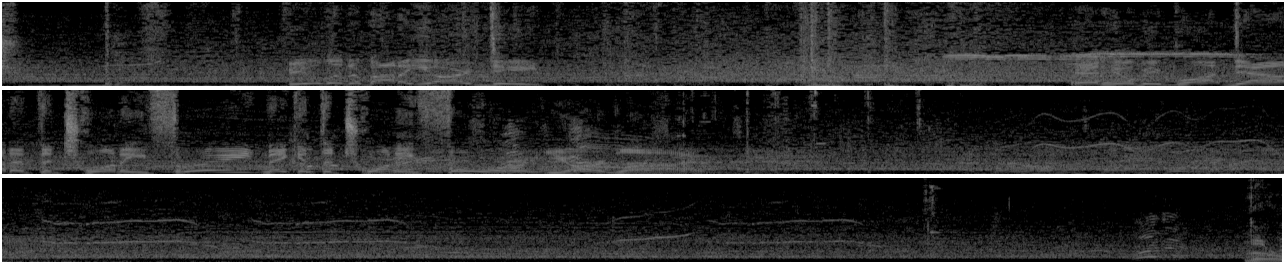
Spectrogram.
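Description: A stadium crowd roars steadily.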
